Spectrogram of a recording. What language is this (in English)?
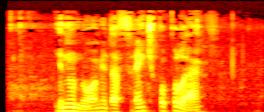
Portuguese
